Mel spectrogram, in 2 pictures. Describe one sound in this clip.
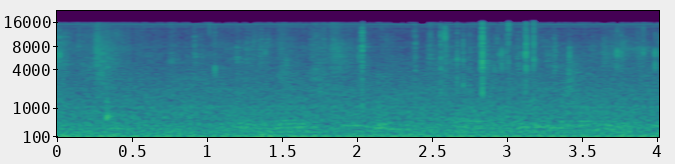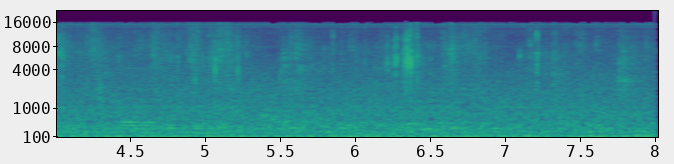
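Paper rustles close to a microphone.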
